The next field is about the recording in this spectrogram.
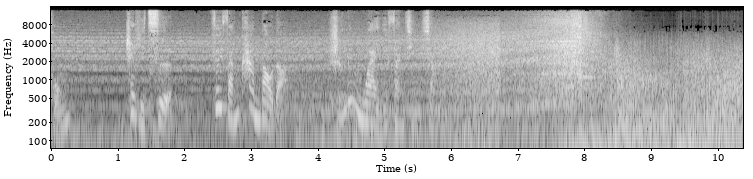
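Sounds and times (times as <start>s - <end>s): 
speech: 0.0s - 0.5s, 1.1s - 6.3s
loud sustained explosion roar: 5.8s - 10.3s.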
